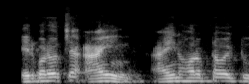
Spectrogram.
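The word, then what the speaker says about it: عين: আছে এটাকে বলে শুরু এই মধ্যখান থেকে উচ্চারণ হবে আইন।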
